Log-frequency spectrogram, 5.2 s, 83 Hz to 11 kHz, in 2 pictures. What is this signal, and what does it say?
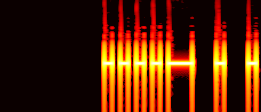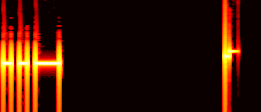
Morse code, heard as a keyed tone, about 15 wpm, 700 Hz. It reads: 4EV
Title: Three Challenging Letter-Number Combinations 15wpm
